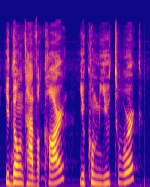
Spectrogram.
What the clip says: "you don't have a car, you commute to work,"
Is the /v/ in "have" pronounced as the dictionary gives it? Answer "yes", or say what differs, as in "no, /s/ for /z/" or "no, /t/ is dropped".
yes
